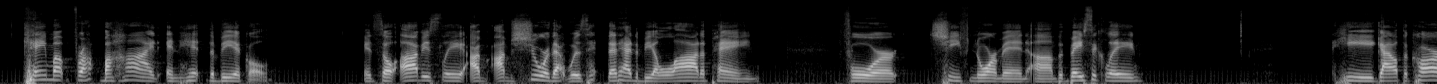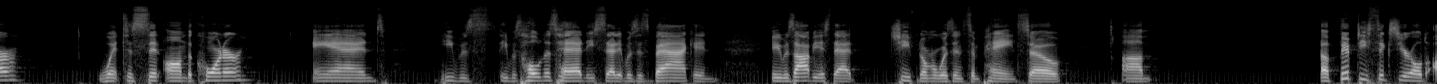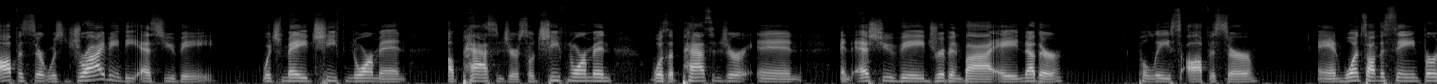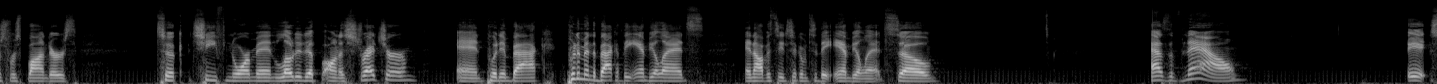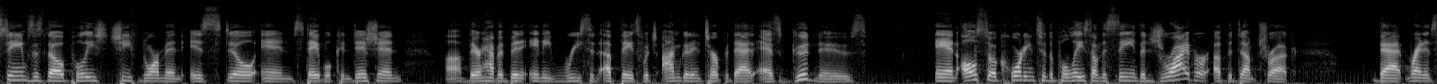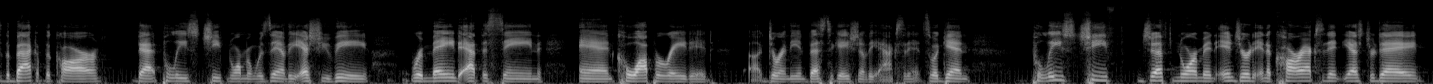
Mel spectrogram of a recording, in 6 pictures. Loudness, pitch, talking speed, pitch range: -24 LUFS, 150 Hz, 155 wpm, 130-165 Hz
